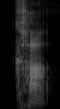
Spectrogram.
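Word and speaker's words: 蚊: It's ka. Ka. Good. Let's do that one more time. Ka. Ka. So here is a 4-syllable word that not only uses consonant vowel sequence, but it repeats too.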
